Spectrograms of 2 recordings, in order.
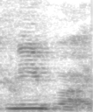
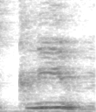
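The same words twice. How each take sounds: First: "Cleaver" as two syllables, "klee-vuh"; "Cleaver" with an added "vuh" at the end; English pronunciation. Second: "Cleave" as one syllable, "kleev"; "Cleave" with no final syllable; German pronunciation. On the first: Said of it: "and Cleaver in English". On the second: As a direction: say "Cleave" the German way, long ee ending on v. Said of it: "it's Cleave in German". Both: Shown as a demonstration.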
